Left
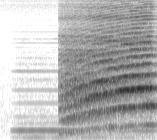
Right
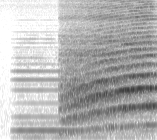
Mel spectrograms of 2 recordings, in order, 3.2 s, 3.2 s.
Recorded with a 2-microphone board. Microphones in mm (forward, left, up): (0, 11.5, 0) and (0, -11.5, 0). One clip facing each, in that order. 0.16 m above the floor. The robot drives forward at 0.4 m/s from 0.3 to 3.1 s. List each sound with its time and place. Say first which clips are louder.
1.2 s an alarm: left 4 dB; 35° left (ahead or behind), 2.5 m; by 3.1 s 45° left (ahead or behind), 2 m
